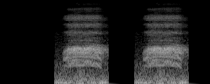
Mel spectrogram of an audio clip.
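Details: Crow calling live from a tree, two long, harsh, nasal caws about a quarter second apart, each raspy and even in loudness.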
